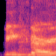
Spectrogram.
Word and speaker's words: Buechner: Frederick Buechner. I never know how to say his name. – Yep. Buechner.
